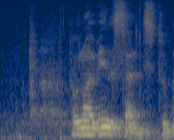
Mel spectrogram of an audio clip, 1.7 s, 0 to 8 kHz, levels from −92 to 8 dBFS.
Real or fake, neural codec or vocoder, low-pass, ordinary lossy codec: real; none; none; none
